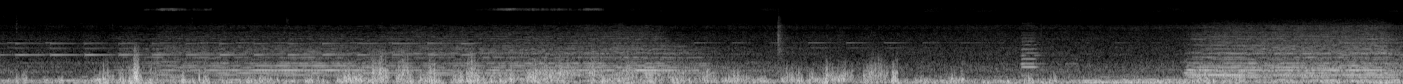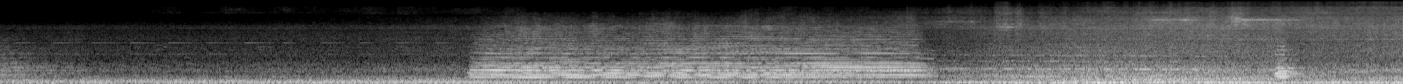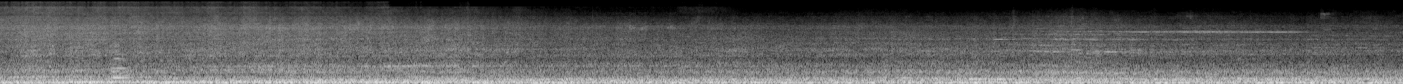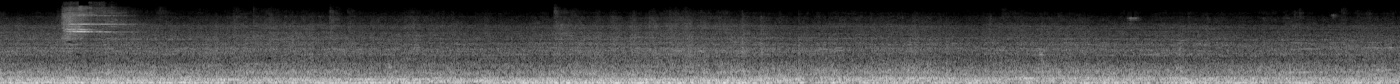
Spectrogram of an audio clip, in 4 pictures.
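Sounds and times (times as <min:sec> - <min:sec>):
train rumbling past: 0:00.0 - 0:56.0
high wheel squeal: 0:23.3 - 0:27.6, 0:37.9 - 0:41.4, 0:42.7 - 0:43.6.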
